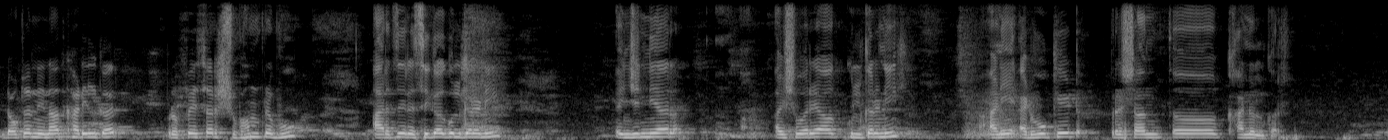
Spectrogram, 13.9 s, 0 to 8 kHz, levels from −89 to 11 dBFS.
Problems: constant background noise, background conversations at intervals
